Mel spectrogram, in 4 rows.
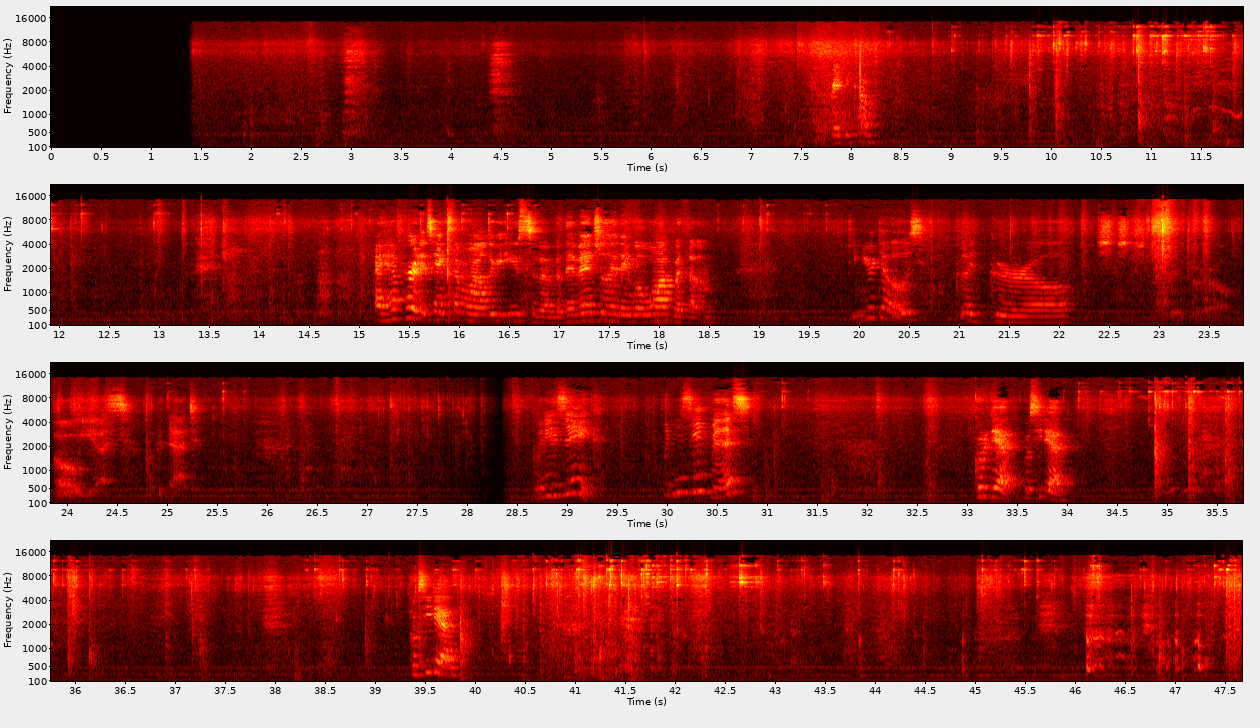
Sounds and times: Speech: 7.7 - 8.3, 15.2 - 18.6, 19.9 - 25.4, 28.6 - 29.4, 30.0 - 30.9, 33.1 - 34.1, 39.4 - 39.9.

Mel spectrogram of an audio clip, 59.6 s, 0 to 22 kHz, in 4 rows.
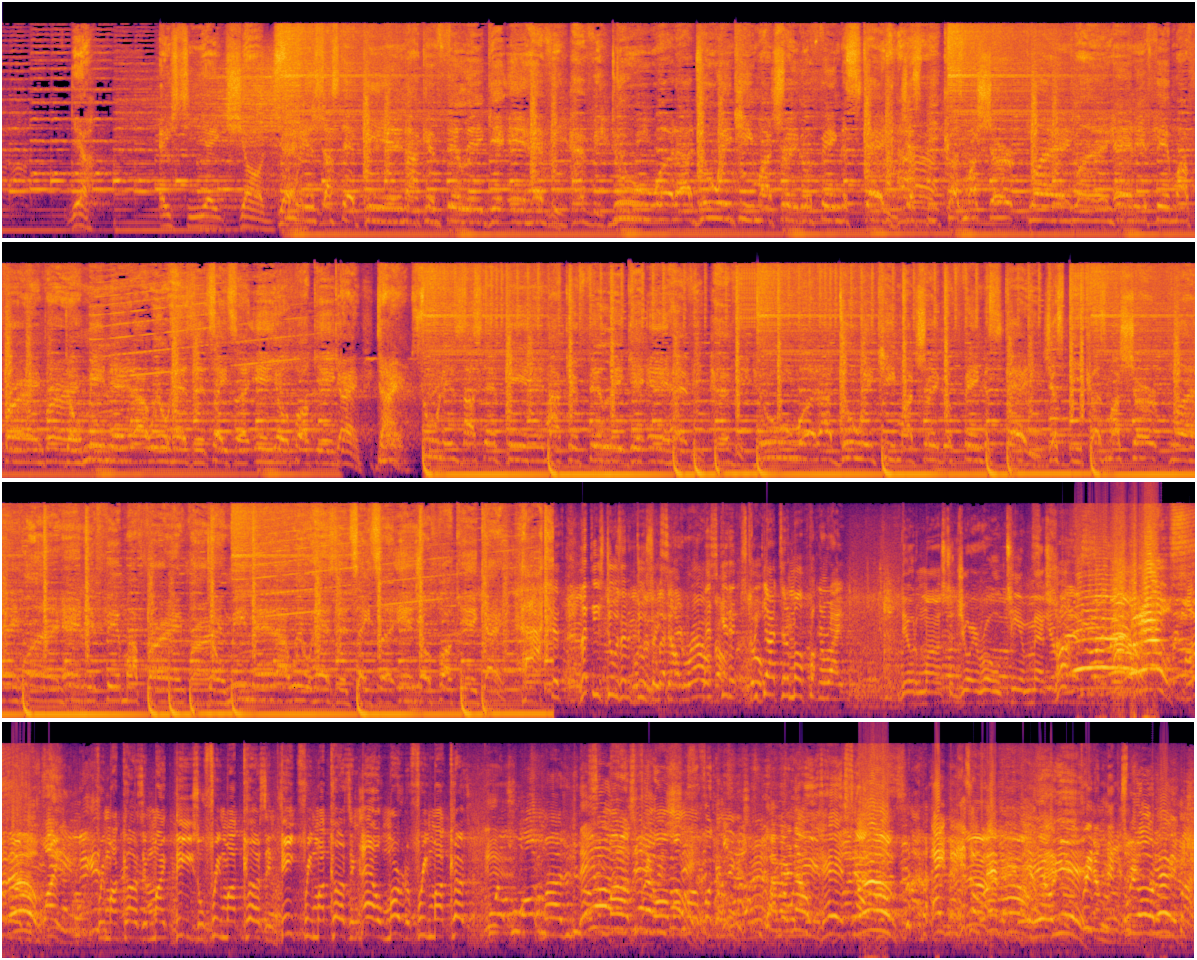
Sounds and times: Music: 0.0 - 36.8.

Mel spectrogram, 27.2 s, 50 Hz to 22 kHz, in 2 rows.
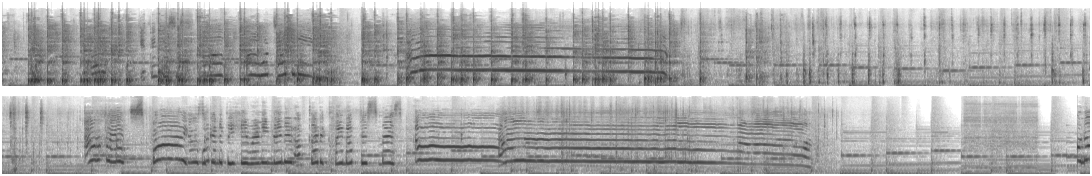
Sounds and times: Music: 0.0 - 27.2
Speech: 1.7 - 4.0, 14.6 - 20.7.

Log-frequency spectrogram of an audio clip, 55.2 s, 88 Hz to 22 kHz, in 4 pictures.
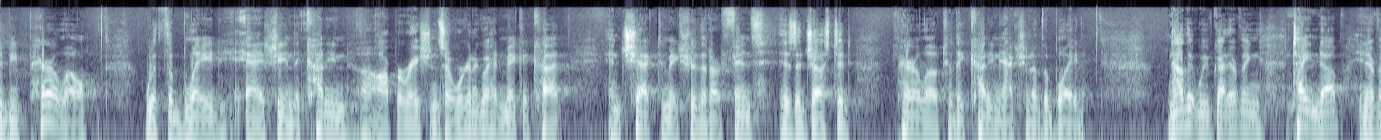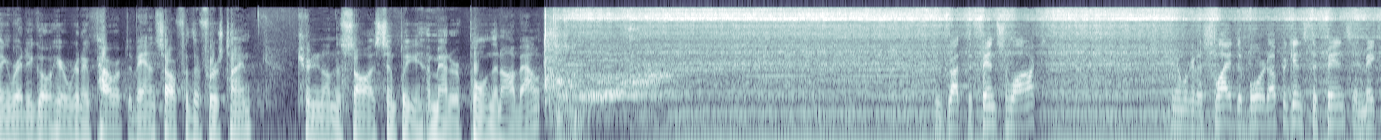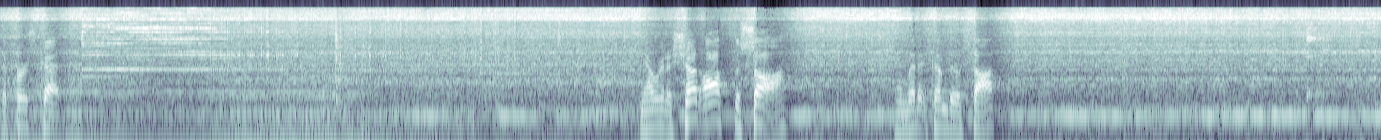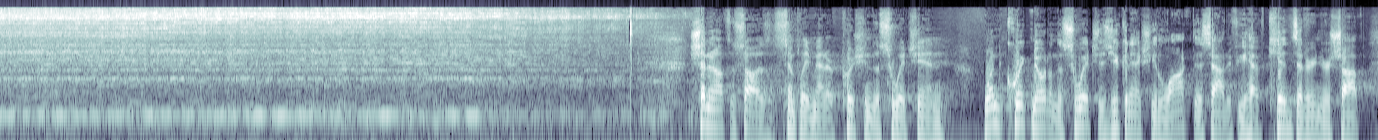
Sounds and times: Speech: 0.0 - 10.9, 11.7 - 19.2, 23.2 - 24.2, 25.5 - 28.3, 34.0 - 35.6, 36.6 - 37.6, 48.4 - 55.1.

